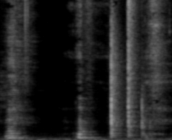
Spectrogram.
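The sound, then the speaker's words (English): Dice tumble and clatter across a table in a quick series of sharp, bright knocks and rattles, several bursts in under two seconds, with some faint murmuring underneath. “Yep, dice rolling everywhere.”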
